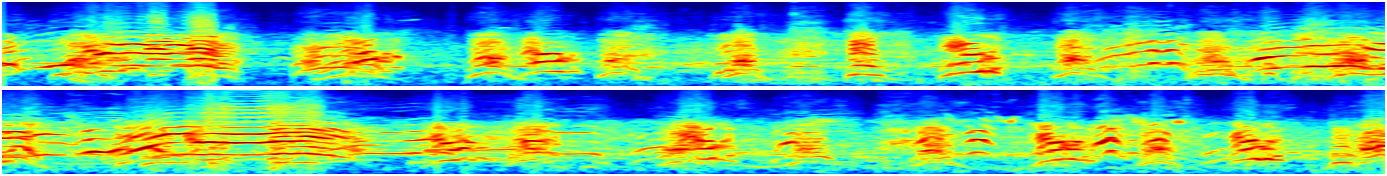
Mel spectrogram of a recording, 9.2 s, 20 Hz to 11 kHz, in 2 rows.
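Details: Rendlesham, January 2016, four-dog Husky teams starting a sled run: frantic barking and yelping from many dogs at once, bursts of high whining howls swelling mid-clip, then choppy barks continuing.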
